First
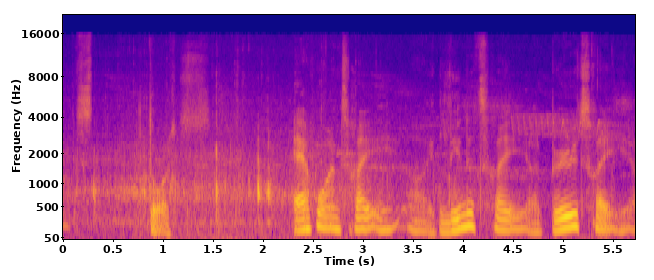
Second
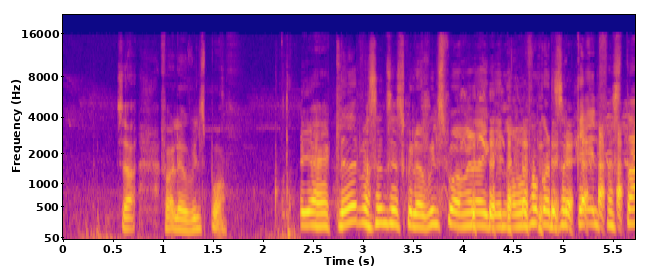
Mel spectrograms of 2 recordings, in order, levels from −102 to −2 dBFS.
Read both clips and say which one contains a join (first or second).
second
